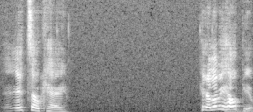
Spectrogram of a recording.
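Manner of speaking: put-on girl character voice. Reading game dialogue aloud as a girl helping pick up papers: Monica voice. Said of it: "My Monica voice is my worst voice".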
